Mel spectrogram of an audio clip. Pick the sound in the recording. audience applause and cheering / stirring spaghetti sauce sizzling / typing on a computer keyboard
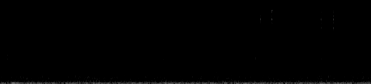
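typing on a computer keyboard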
